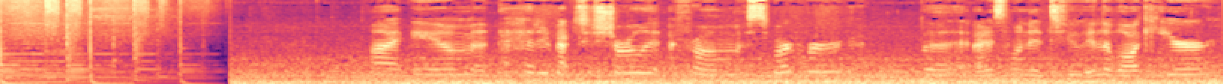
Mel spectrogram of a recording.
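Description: Music fades out, then after a sudden cut comes the steady low rumble of a car on the road, heard from inside the cabin, with voices talking over it.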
